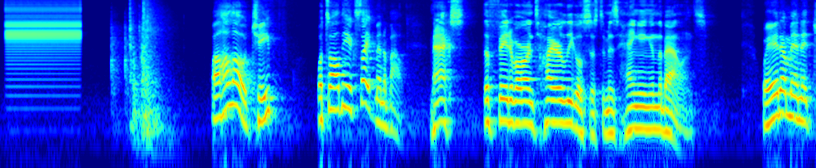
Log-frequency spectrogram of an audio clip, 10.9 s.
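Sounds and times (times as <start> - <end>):
door entry buzzer: 0.0 - 1.2
door opening: 1.5 - 2.4
speech: 2.8 - 9.5, 10.2 - 10.8.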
